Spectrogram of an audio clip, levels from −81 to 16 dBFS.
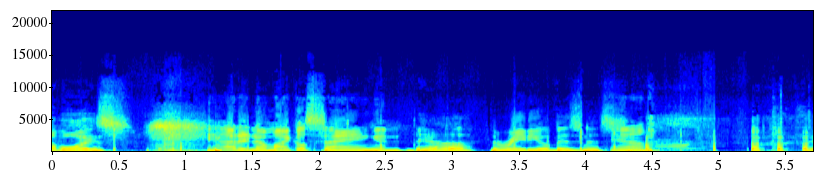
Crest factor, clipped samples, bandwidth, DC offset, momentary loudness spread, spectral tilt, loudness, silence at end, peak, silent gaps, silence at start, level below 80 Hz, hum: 16 dB; under 0.1%; 12 kHz; under 0.1%; 6 LU; -6 dB/octave; -22 LUFS; 0 s; -6 dBFS; none; 0 s; -40 dBFS; none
